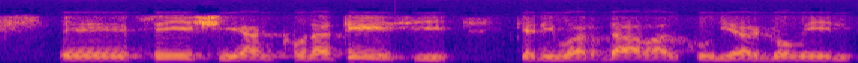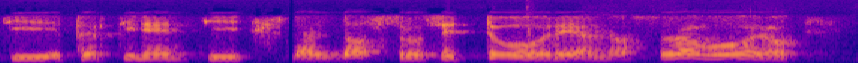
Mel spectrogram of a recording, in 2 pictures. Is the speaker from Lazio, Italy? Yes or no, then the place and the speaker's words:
yes; Rome, Lazio, Italy; born there; moved away as an adult; also born or lived in London; Sono nato a Roma e a 19 anni sono andato a Londra, appena finito il liceo, neanche aspettato i quadri, sono andato a Londra, ho fatto l'università là e ci sono rimasto fino a quando, cioè, avevo 30-31 anni.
